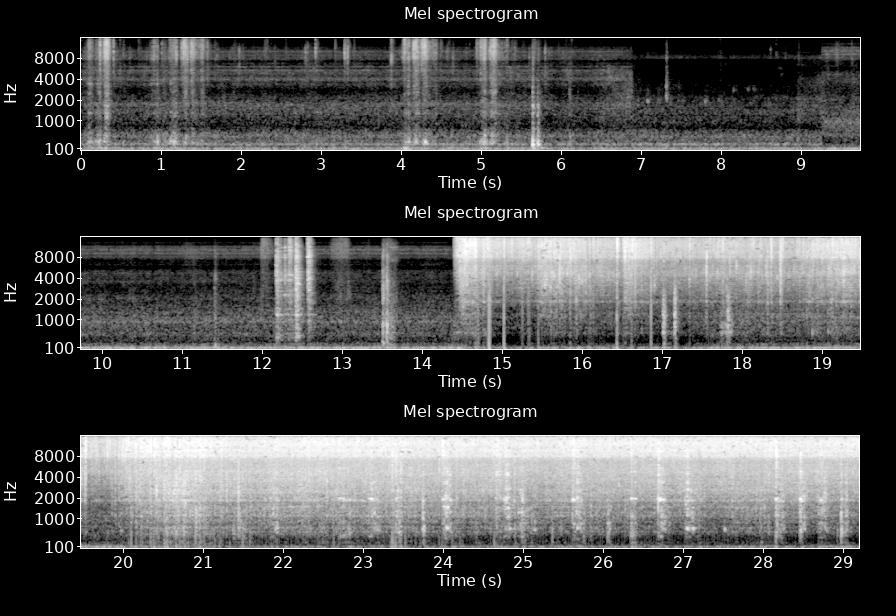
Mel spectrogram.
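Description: A kitchen knife cutting beef on a board, a few sharp taps. Then hot oil suddenly starts sizzling in a stainless-steel wok as ginger and garlic go in, and the sizzle grows louder about two-thirds through as beef chunks are fried and stirred with a metal spatula.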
